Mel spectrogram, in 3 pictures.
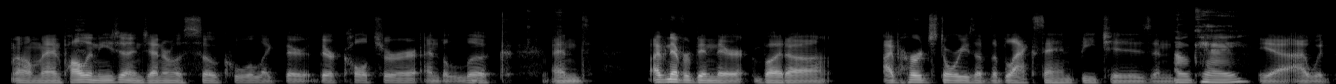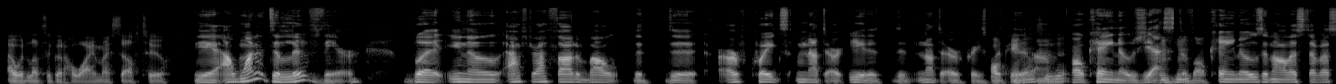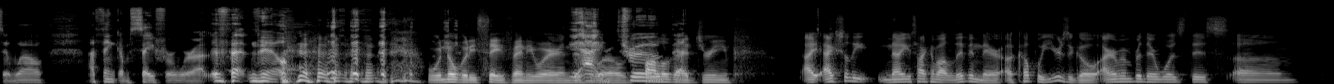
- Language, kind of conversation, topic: English, unstructured, What small daily habit are you most proud of maintaining, and why does it matter to you?
- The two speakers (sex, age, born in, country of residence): female, 65-69, United States, United States; male, 40-44, United States, United States
- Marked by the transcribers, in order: other background noise; laugh; laughing while speaking: "live at now"; laugh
